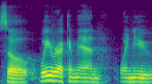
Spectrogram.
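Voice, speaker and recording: Speaking at a medium pitch, a man keeps his intonation fairly even. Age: 60s. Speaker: biochar company owner giving a gardening talk. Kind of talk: lecture. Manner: casual, conversational.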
